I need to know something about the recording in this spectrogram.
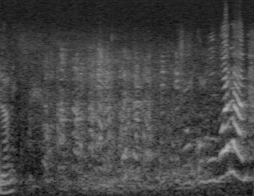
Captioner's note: laughter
